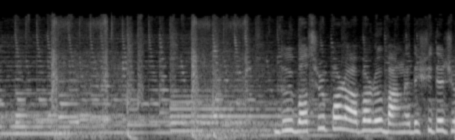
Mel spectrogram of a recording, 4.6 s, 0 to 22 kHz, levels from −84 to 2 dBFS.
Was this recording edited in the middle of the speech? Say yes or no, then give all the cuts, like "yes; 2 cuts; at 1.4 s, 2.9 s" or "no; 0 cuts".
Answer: yes; 1 cut; at 2.6 s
